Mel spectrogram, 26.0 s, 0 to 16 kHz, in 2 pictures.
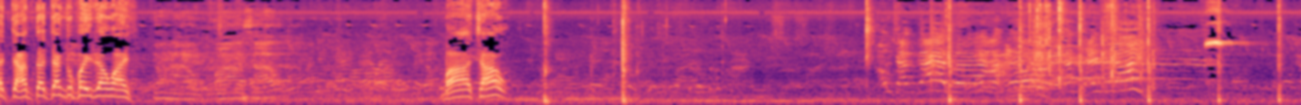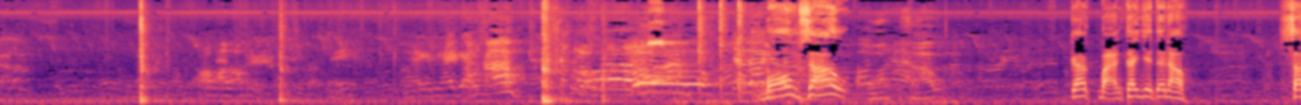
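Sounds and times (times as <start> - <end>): voices calling out: 0.0 - 26.0
volleyball slaps: 9.4 - 11.6.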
